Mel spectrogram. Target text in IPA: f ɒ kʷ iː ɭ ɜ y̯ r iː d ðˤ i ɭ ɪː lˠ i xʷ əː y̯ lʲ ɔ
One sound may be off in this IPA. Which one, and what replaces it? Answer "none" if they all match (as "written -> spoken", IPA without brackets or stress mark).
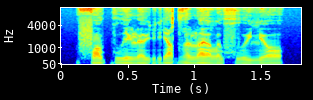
none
